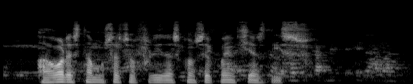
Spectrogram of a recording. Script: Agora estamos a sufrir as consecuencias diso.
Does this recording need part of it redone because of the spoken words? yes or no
no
